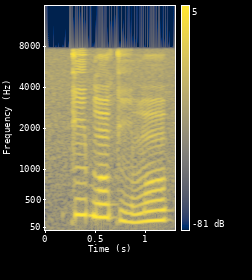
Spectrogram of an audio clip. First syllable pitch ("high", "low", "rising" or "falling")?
high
